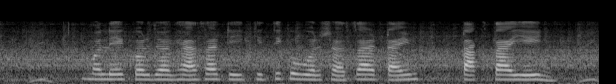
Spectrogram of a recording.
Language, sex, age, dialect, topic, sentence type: Marathi, female, 18-24, Varhadi, banking, question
